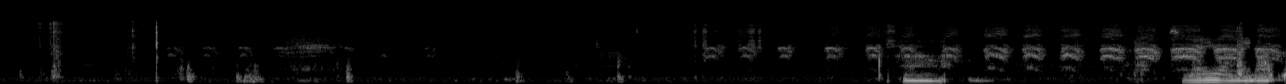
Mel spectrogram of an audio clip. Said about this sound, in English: That sounds like there are crows just outside.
